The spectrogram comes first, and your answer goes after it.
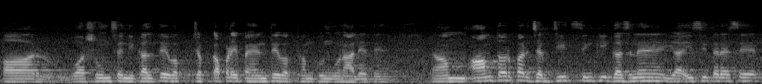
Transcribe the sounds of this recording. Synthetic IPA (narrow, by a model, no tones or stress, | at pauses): ɔːɾʋɔːʃuːmsenɪkəlt̪eʋɐk̚t̪̚d͡ʒɐb̚kɐpɽepɛɦɛ̃nt̪eʋɐk̚t̪ɦɐmɡʊnɡʊnaleːt̪eɦɛ̃ː | ɦɐmaːmt̪ɔːɾpɐɾd͡ʒɐɡ̚d͡ʒiːt̪sɪ̃ŋɡkiɡɐzlẽjaɪsit̪ɐɾəɦse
